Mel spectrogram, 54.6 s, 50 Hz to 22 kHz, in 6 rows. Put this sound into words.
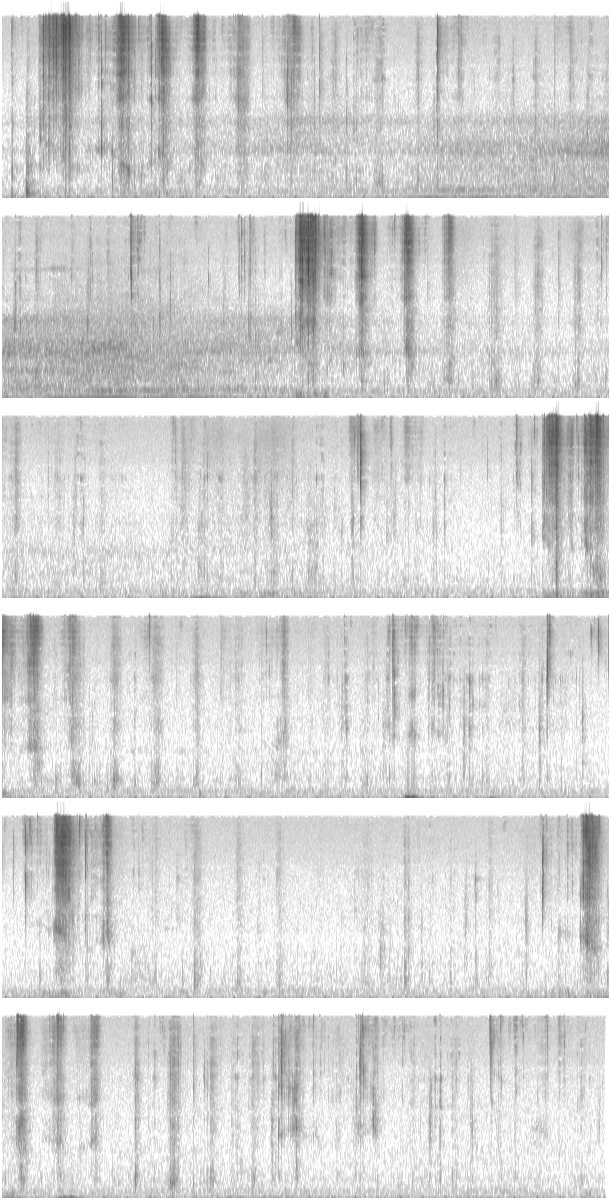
I am chewing Indoor living room A84
I eat in my living room the windows are closed we hear in the distance a car.
car, chew, eat, eating, food, indoor, livingroom, noises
